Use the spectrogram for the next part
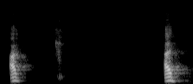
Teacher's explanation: kaf dengan ta syiddah makanya tinggal sedikit bunyi anginnya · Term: sifat syiddah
